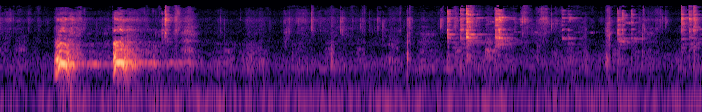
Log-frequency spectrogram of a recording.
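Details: Alaskan Malamute reacting to a rake it dislikes: two short, sharp, mid-pitched woofs about half a second apart, then faint scraping and rustling sounds.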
